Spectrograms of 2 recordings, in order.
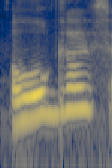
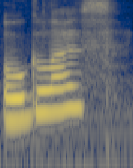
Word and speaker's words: Olga's: But, yeah, we used to eat at Olga's all the time. But I have trouble pronouncing things, in case you hadn't noticed. So I always call it Ogla's, even though it's Olga. I know that.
